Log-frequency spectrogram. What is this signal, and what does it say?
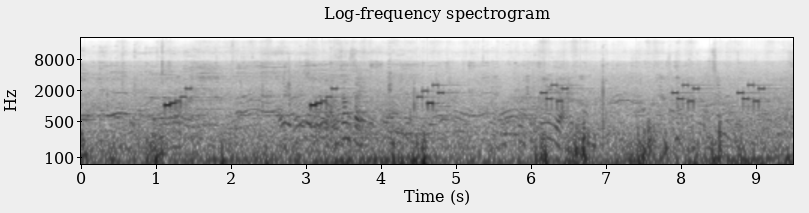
Five-tone selective call (ZVEI), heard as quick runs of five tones, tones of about 70 ms, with street noise. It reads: 12359 12359 58227 74439 74439 74439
